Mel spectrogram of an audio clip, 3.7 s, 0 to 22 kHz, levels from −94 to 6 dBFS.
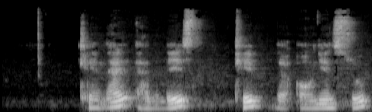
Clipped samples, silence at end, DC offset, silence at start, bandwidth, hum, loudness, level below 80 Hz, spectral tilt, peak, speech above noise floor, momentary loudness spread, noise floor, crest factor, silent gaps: under 0.1%; 0 s; under 0.1%; 0.8 s; 16 kHz; none; -22 LUFS; -64 dBFS; -4 dB/octave; -4 dBFS; 25 dB; 15 LU; -46 dBFS; 18 dB; none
